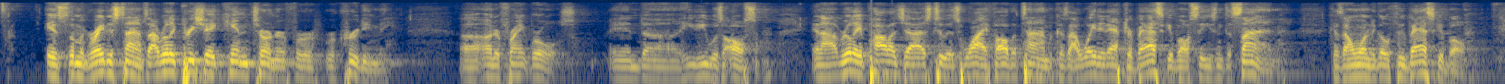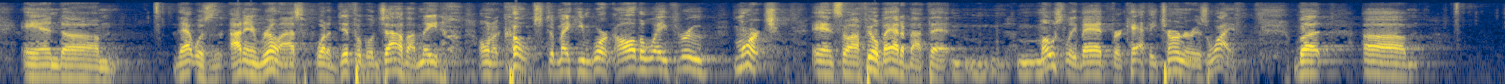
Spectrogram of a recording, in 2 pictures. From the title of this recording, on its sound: from the Little Rock TD Club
